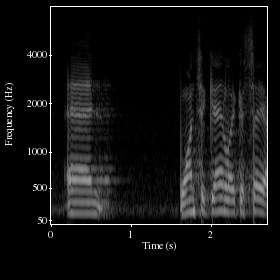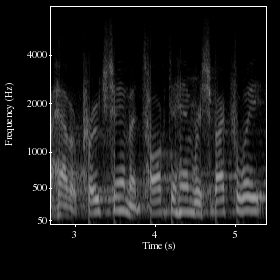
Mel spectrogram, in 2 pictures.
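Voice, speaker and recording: A voice with fairly even intonation and very even loudness, set against noticeable background noise. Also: man, high pitch for a man, moderate pace. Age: 70s. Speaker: resident speaking at public comment. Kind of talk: public comment at council meeting. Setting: city council meeting, at podium mic. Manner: halting, many fillers.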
